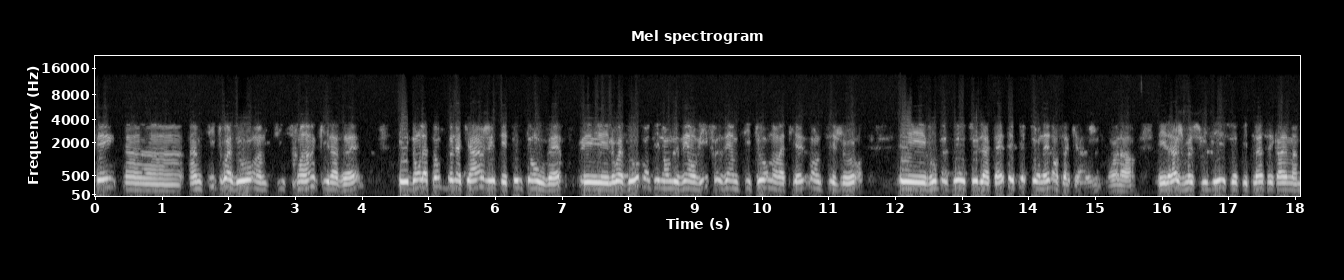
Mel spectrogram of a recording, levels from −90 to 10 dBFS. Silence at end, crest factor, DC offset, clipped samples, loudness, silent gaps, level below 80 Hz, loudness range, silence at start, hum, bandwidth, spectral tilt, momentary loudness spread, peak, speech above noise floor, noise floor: 0 s; 12 dB; under 0.1%; under 0.1%; -14 LUFS; none; -56 dBFS; 3 LU; 0.05 s; none; 3.9 kHz; -7.5 dB/octave; 10 LU; -2 dBFS; 38 dB; -51 dBFS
